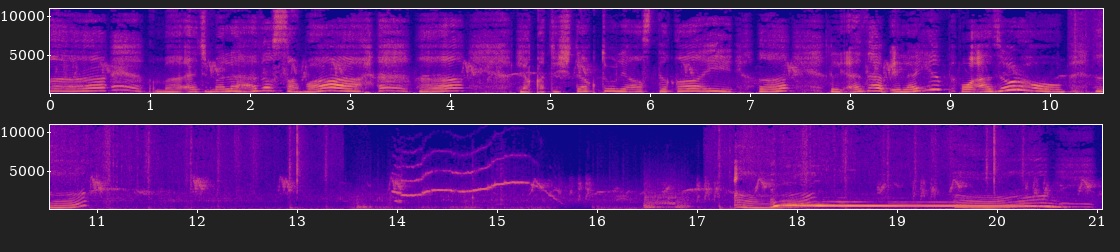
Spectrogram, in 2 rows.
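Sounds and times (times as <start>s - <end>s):
speech: 0.9s - 11.2s, 17.4s - 18.5s
high chirping calls: 10.0s - 21.0s
wolf howling: 17.4s - 21.0s.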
